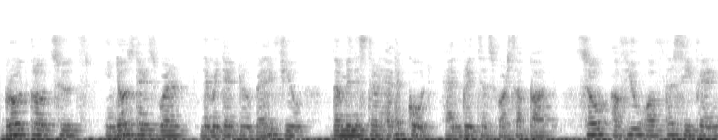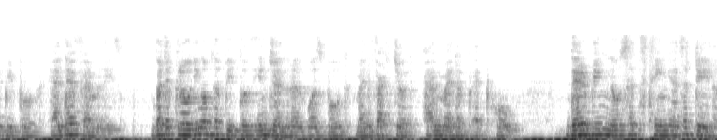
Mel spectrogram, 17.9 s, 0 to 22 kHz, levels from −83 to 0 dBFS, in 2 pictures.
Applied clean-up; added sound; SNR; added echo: none; none; none; reverberation time 0.3 s.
